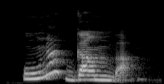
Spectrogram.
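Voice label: "crevette", French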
